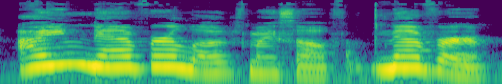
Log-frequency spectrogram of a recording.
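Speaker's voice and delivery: loud, high, slow emphasis on never; emphatic. Real, not acted. Vlogger confessing to her viewers, emphatic and loud. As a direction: drive it home, stressing NEVER.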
